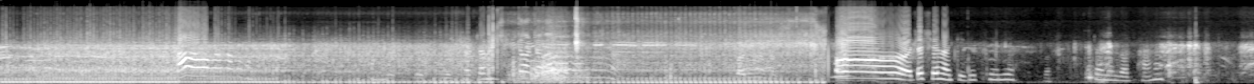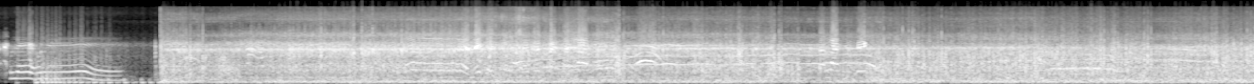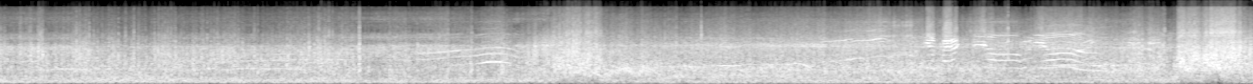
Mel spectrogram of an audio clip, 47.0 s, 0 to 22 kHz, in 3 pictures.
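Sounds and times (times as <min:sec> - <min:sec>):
motor scooter running: 0:00.0 - 0:11.2, 0:15.8 - 0:47.0
wind buffeting microphone: 0:00.0 - 0:14.2, 0:15.8 - 0:47.0
voices: 0:02.2 - 0:03.5, 0:04.6 - 0:17.3, 0:18.2 - 0:47.0.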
